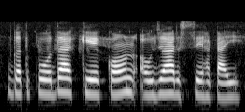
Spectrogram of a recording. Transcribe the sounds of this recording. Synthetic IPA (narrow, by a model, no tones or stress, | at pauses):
ɡət̪poːd̪akekɔːnəwd͡ʒaːɾseɦəʈaːi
